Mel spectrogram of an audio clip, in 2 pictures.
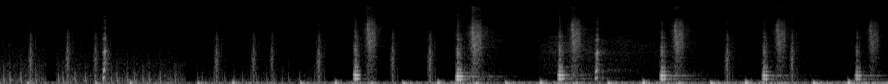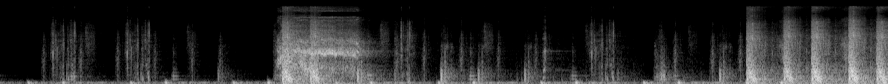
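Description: Footsteps tap on a hard stone floor at a steady running pace.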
